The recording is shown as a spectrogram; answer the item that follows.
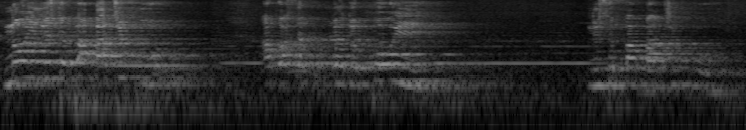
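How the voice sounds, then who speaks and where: A man's voice: very high-pitched, moderate pace. A man performing spoken-word poetry on stage, declaiming in repeated lines and having the crowd chant them back. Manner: declamatory, repetitive, leads the crowd in call-and-response. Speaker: slam poet. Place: large indoor hall at a cultural event. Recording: echoey hall, mic far off, music behind.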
